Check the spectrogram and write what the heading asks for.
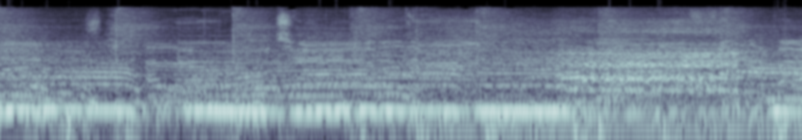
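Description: Cattle mooing close by: a few long calls, each held on one steady pitch, with music underneath.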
